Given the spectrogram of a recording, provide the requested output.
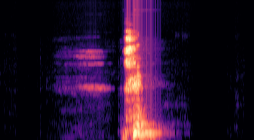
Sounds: Sneeze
